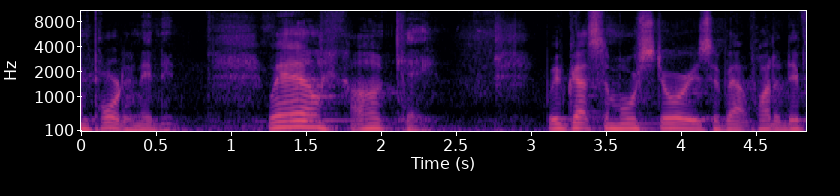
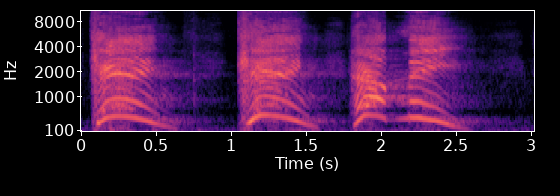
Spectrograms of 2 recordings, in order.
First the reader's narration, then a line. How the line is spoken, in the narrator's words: a woman is screaming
